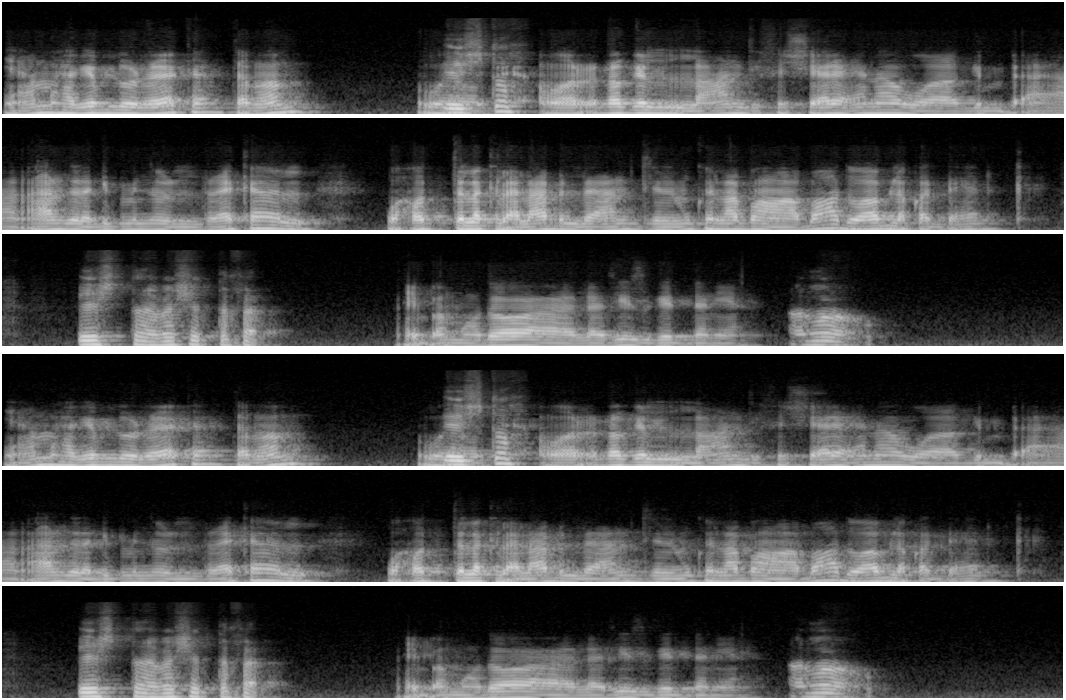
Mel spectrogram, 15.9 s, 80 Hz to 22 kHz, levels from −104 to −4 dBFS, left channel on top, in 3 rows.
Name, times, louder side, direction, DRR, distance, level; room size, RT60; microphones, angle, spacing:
voice 1, 0.0-1.5 2.1-2.4 2.7-6.9 7.2-10.3 12.6-14.3, left 2 dB, 45° left, 1.4 m, -30 dB
voice 2, 2.2-2.6 11.0-11.9 14.6-15.0, equal, ahead, 0.5 m, -28 dB
20.0 x 8.5 x 3.3 m
head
